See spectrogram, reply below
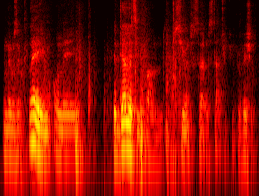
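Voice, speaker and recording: A barrister making a measured legal argument in court, reading quoted passages from judgments. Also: male voice, mid-range voice, gravelly, dark tone. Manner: measured, reads quotations from case law. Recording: echoey courtroom, faint noise.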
